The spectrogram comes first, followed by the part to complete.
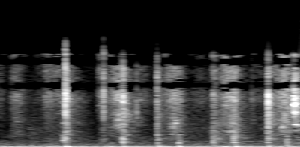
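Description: A tarot deck being shuffled by hand off-camera: a run of light, irregular clicks of cards striking one another, over a low steady hum.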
